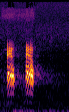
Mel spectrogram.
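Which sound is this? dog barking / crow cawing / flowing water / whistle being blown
crow cawing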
